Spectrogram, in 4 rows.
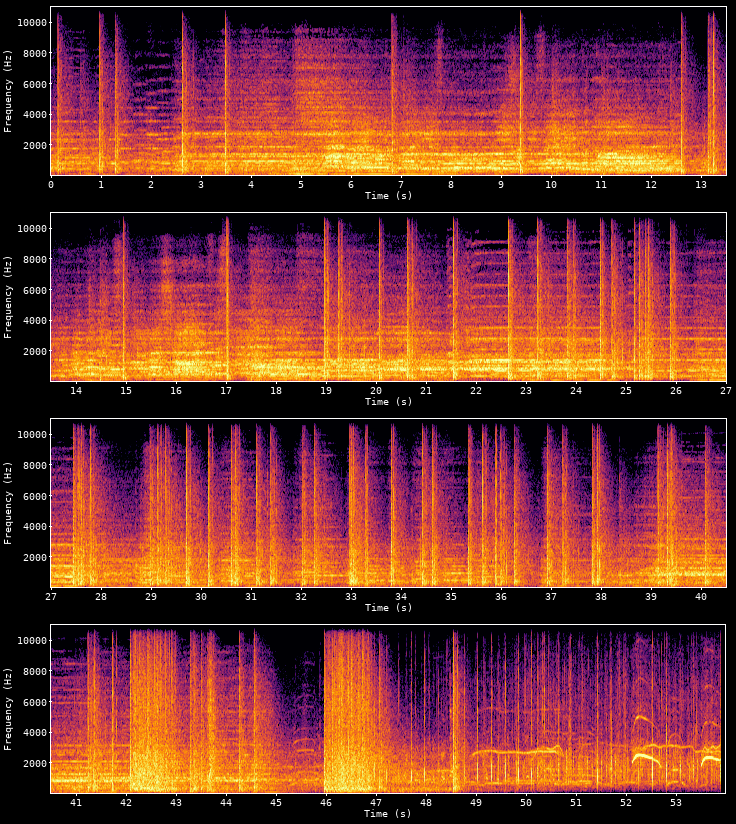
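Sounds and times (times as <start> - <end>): music: 0.0 - 51.2
fireworks bursting: 6.6 - 7.3, 12.4 - 13.6, 18.8 - 26.6, 27.4 - 28.2, 28.8 - 45.1, 46.0 - 50.0.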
